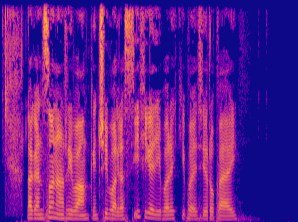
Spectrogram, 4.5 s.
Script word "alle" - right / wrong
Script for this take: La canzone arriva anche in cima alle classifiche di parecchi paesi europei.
wrong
